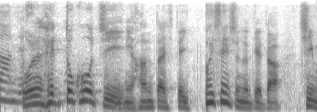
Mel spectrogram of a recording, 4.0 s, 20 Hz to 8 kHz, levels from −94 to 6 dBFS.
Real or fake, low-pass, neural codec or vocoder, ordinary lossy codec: real; 7.2 kHz; none; Opus, 24 kbps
